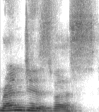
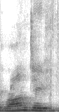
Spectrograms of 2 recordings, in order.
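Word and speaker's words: rendezvous: and that's because I pronounced it rendisvas. So when they said rendevu I'm like what?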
